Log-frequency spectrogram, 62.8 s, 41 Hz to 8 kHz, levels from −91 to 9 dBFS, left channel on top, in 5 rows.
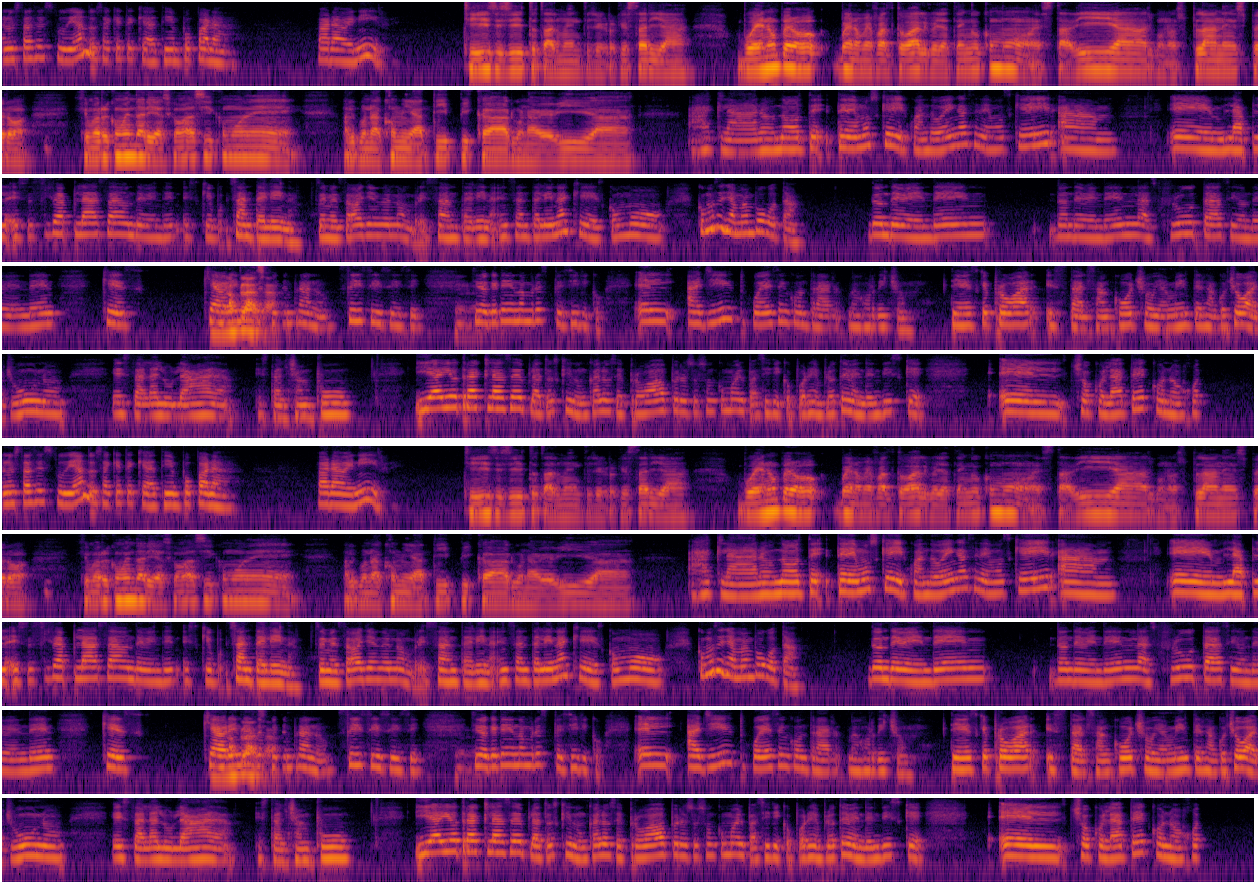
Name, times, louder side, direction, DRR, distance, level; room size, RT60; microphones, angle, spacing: voice 1, 0.0-2.3 3.2-3.8 19.4-23.7 24.2-33.1 33.8-35.0 35.6-38.4 38.7-39.0 39.7-43.5 44.0-46.8 47.2-50.9 51.3-53.7 54.4-59.8 60.2-62.2, right 3 dB, 65° right, 1.2 m, -30 dB
voice 2, 4.6-15.6 16.0-18.9 39.8-40.4 42.2-42.4, left 4 dB, 50° left, 0.5 m, -29 dB
2.8 x 2.3 x 3.9 m
head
